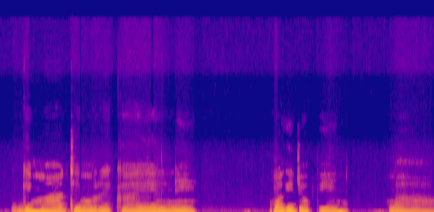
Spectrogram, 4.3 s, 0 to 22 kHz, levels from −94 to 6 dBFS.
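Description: From 2.23 s to the end of the clip at about 4.35 s, the speech suddenly rushes ahead at roughly 1.41 times its earlier pace, yet its pitch stays where it was. That is a time-stretched section, here a squeeze rather than a stretch. It was likely made by software shortening the passage to fit a set length, dropping short slices of the audio to save time while holding the pitch steady.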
